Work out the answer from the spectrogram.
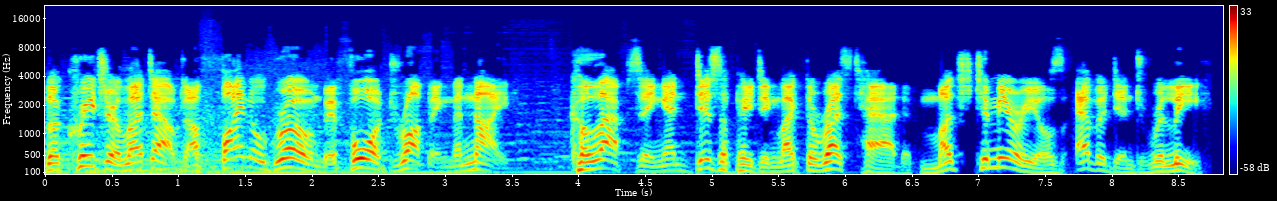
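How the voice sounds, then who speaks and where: A man narrates a fantasy story in a dramatic, scripted style. His bright voice moves widely in pitch and sits a little distant from the microphone, over faint music. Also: very animated, moderate pace, husky.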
